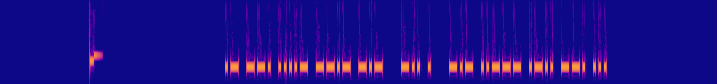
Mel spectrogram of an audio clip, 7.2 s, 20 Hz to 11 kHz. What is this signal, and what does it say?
Morse code, heard as a keyed tone, about 41 wpm, 700 Hz. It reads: AG4QK DE K2LGS
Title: USA Callsign DE Callsign - 5 Characters - 45wpm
